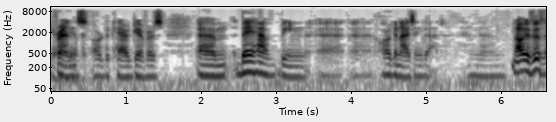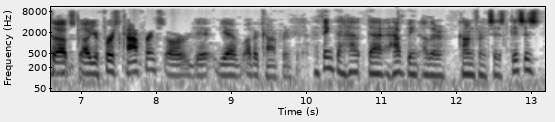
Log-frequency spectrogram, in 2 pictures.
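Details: Adult man with aphasia after a massive stroke 15 years earlier at age 39; eight years of twice-weekly speech therapy until a plateau; aphasia.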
